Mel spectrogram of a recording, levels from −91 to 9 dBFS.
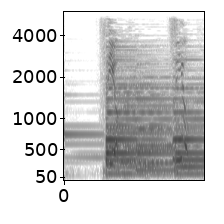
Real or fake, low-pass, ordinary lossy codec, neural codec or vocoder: real; 5.4 kHz; AAC, 48 kbps; none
